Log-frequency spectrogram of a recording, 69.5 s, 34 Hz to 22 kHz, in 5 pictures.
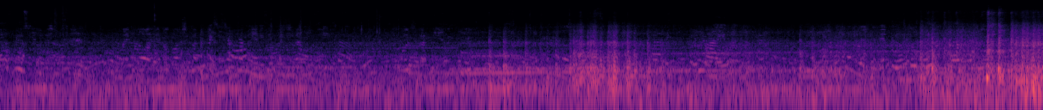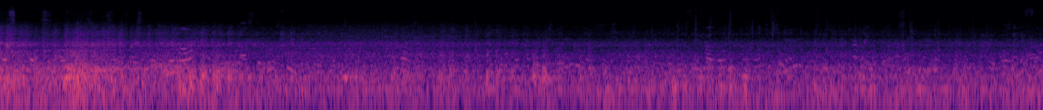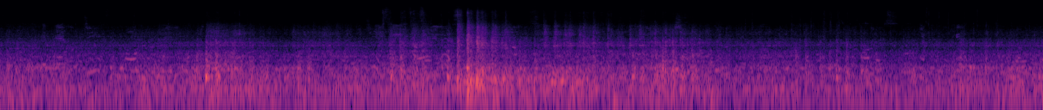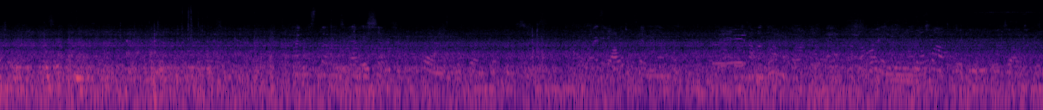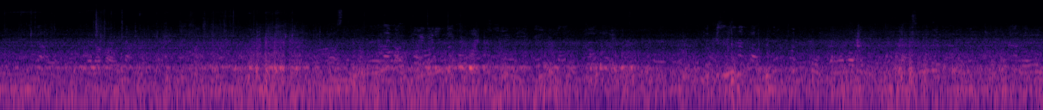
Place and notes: Av. Auro Soares de Moura Andrade - Barra Funda, São Paulo - SP, 01156-001, Brasil - interior do vagão de trêm
captação estéreo com microfones internos
- Barra Funda, São Paulo - SP, Brazil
